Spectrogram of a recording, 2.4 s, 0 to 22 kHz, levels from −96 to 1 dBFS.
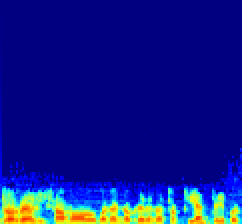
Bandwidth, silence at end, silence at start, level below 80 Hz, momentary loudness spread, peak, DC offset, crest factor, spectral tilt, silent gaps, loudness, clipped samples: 3.7 kHz; 0.05 s; 0 s; -72 dBFS; 6 LU; -4 dBFS; under 0.1%; 18 dB; -3.5 dB/octave; none; -21 LUFS; under 0.1%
